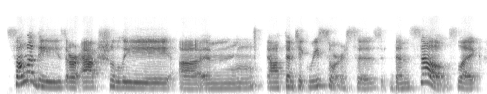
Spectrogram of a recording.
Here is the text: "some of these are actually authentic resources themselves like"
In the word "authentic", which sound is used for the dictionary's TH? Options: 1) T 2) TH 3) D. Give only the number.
2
